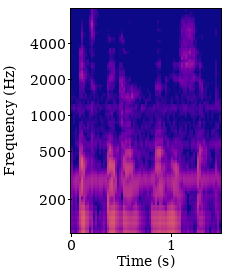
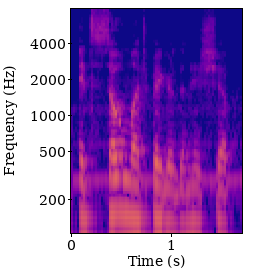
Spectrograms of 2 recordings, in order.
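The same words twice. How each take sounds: First: Said in the usual way. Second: "so" leaned on and stretched; stress on so. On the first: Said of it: "This thing is size category five". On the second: Shown as a demonstration. Telling friends how huge the sandworm is, "so" stressed. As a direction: lean hard into "so" for scale.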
